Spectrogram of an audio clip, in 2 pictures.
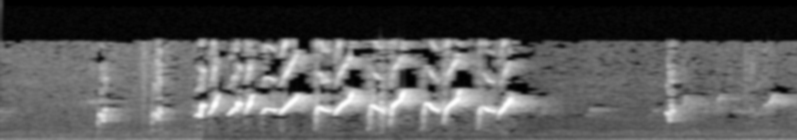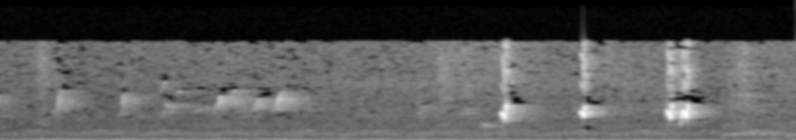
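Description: A fairywren sings a fast, very high reeling trill of zigzag notes lasting about a second and a half, then a few scattered thin chips over a low hum.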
